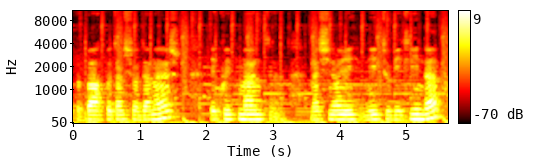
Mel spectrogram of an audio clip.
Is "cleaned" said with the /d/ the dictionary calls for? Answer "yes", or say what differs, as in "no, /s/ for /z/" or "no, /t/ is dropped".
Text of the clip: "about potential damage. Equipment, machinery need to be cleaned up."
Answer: yes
